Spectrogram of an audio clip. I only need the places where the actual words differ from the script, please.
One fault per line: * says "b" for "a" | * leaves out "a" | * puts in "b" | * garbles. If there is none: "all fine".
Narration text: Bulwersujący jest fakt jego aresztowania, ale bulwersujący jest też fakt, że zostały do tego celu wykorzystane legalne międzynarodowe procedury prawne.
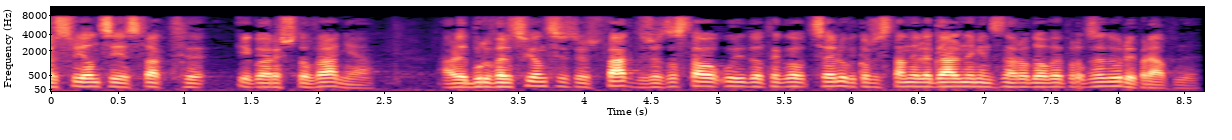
all fine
